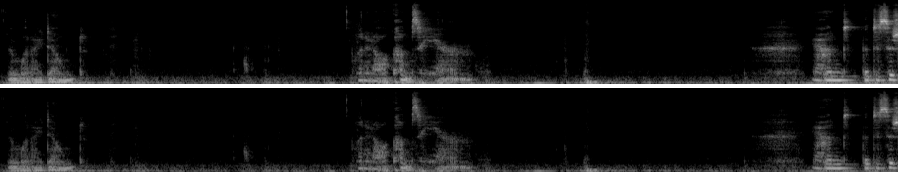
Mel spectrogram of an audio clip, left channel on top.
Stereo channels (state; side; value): quieter; right; 5.2 dB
